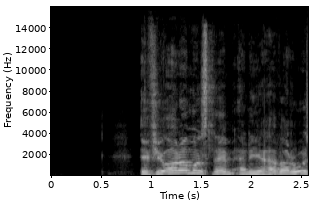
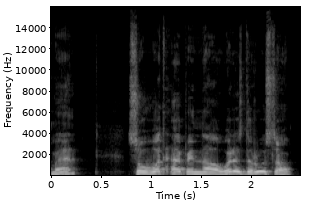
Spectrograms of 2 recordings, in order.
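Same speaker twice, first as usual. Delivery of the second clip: normal talking voice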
